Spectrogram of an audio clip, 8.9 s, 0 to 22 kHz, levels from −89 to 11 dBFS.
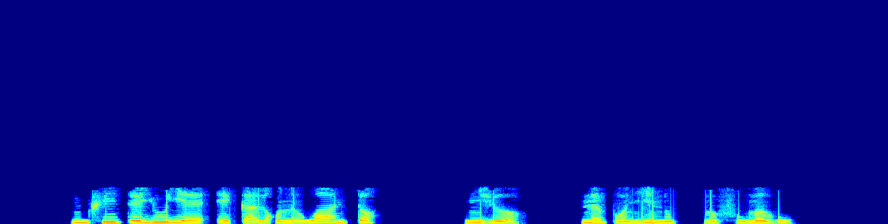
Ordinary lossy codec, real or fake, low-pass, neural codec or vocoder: MP3, 24 kbps; real; 3.6 kHz; none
